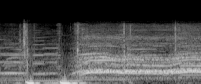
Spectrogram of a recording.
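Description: Live heavy metal band playing: deep bass-drum thumps under a long held note that rises in pitch about three-quarters of a second in.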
